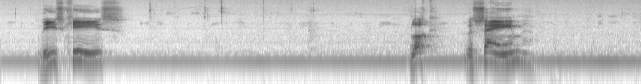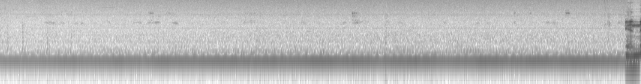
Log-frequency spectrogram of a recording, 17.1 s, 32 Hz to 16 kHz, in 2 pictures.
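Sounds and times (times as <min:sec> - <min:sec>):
steady low hum: 0:00.0 - 0:17.0
faint light clicks: 0:01.9 - 0:04.3.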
